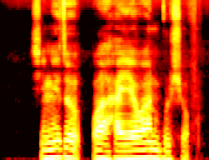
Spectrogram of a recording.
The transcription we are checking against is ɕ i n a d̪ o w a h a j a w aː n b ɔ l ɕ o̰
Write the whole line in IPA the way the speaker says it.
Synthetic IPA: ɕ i n i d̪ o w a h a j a w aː n b u l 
